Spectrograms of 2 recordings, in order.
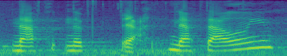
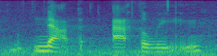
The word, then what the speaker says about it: naphthalene: structured It was very similarly chemically structured to naphthalene, naphthalene.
